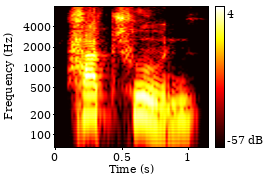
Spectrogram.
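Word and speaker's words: Jatun: And Hatun, it's spelled J-A-T-U-N, Hatun is like the pregnant void.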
